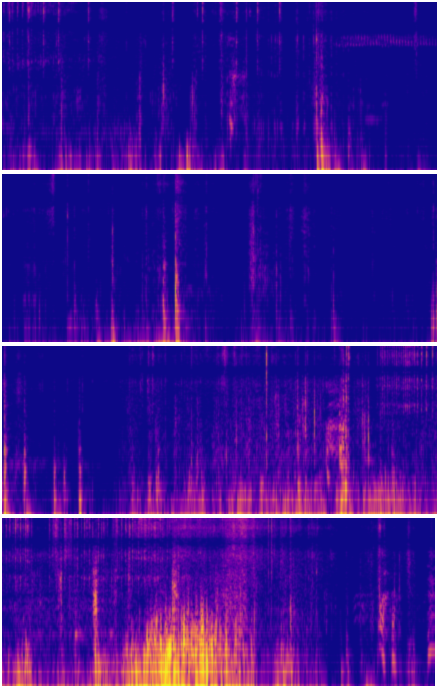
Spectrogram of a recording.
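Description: Mountain bike rolling down a rough rocky dirt trail: frame and handlebars rattling and knocking over rocks and roots, with wind rumbling on the microphone. The rumble builds to its loudest about twenty-two seconds in, after a near-quiet spell around ten to twelve seconds.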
